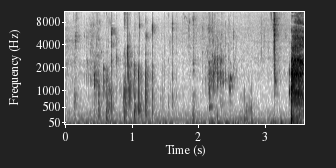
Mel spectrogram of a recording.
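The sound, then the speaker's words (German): Someone takes a sip of a drink: quiet, wet mouth sounds and small swallowing clicks scattered across the stretch, ending in a louder, brief rushing burst. “Ich nehme erstmal ein Schlückchen.”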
